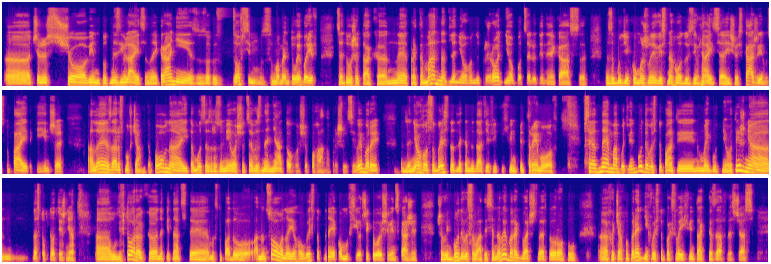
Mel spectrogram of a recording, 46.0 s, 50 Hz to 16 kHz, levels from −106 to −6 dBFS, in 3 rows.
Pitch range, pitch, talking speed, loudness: 90-110 Hz, 100 Hz, 140 wpm, -16 LUFS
